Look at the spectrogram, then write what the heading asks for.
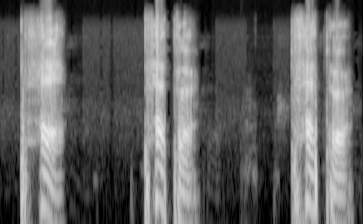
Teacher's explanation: the first syllable is pep and the second syllable is just a schwa right and this dot signals right indicates the division into syllables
